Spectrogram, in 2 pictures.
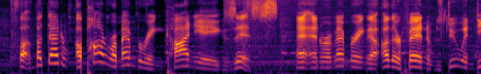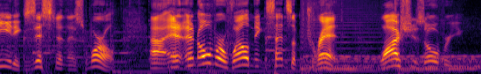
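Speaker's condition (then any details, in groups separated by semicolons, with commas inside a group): No condition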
